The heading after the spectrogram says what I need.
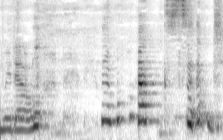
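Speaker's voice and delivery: high pleading voice, laughing throughout.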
